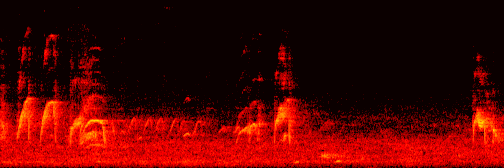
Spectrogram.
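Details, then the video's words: Brown-eared bulbuls crying loudly as they feed on cherry blossom nectar in Japan; clusters of arched, strident high notes at the start, around three seconds and again near the end, with softer twitters between. "Bulbuls making noise in the cherry tree. 桜の木で騒ぐヒヨドリ"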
